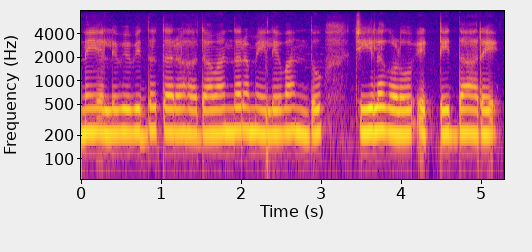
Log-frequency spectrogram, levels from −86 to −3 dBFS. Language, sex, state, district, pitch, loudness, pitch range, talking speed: Kannada, female, Karnataka, Bidar, 215 Hz, -14 LUFS, 210-220 Hz, 90 wpm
